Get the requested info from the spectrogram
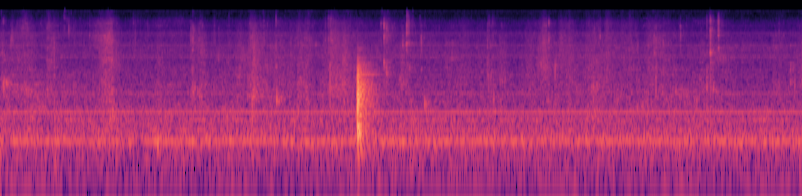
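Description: Quiet eating sounds: chewing and hands handling pupusas in foil and plastic wrap, over a steady low hum. One short sharp click about three and a half seconds in.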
